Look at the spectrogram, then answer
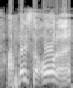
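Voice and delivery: high, loud haughty order; prince-like demand. Retold or imitated. Retelling the spoiled student at the counter, haughty. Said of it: "came in like a prince and was just like".

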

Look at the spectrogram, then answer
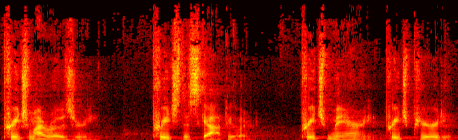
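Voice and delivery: low, soft commanding words of God; voice of the Lord. Retold or imitated. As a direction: give each command quietly, low. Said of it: "What is your message".

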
